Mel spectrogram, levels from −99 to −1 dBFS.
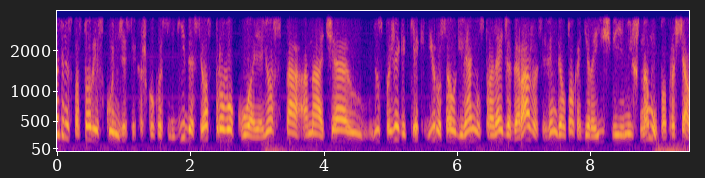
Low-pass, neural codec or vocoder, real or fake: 3.6 kHz; none; real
